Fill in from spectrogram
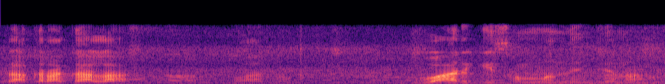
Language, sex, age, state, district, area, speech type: Telugu, male, 45-60, Andhra Pradesh, Bapatla, urban, spontaneous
